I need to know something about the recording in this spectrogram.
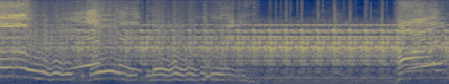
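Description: A man singing a wordless gospel run into a microphone, his pitch sliding and wavering up and down over a held organ chord.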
